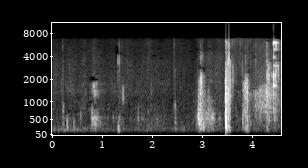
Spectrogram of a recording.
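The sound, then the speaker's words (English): A trowel scrapes and flicks stones off the ground in a field: a few faint gritty clicks at first, then a run of louder, sharp scraping bursts and rattles toward the end. “I'm taking off some stones with the trowel there. You probably heard that flicking motion.”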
